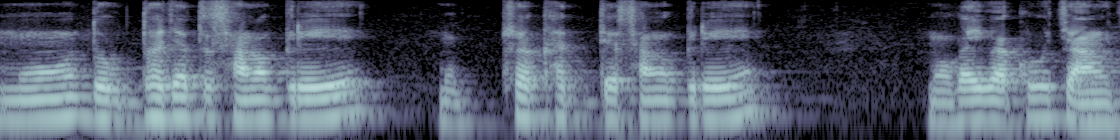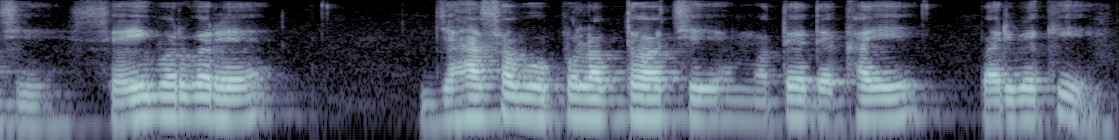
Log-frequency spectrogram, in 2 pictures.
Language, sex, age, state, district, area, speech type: Odia, male, 30-45, Odisha, Mayurbhanj, rural, read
